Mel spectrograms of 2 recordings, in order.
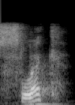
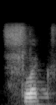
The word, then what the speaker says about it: CLiq: here it is um it's pronounced slick slick version two is what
